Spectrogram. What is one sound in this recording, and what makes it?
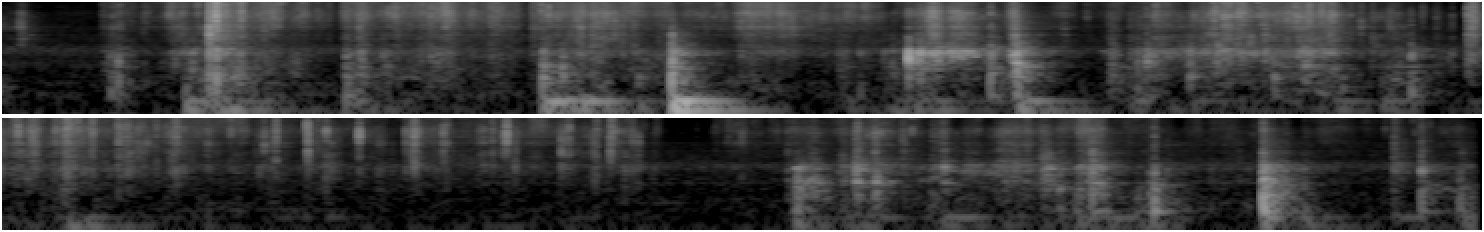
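Card boxes knock and thud against a table.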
